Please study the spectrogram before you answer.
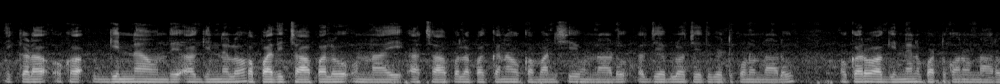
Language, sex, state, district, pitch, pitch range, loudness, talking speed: Telugu, male, Telangana, Karimnagar, 120 Hz, 115-120 Hz, -25 LUFS, 125 wpm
